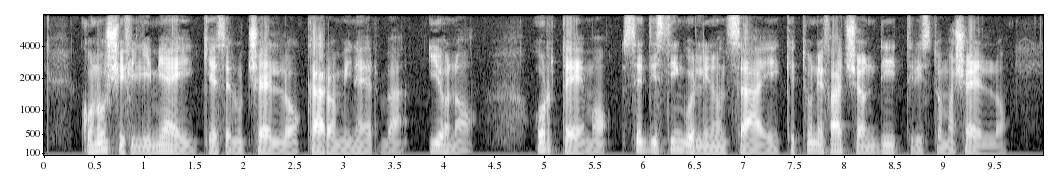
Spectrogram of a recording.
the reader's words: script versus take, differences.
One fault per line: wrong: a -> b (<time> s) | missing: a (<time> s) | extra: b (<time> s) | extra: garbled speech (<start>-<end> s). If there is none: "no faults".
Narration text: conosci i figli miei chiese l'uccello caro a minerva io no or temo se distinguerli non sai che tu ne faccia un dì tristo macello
no faults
